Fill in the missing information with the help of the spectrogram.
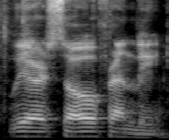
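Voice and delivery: ordinary talk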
